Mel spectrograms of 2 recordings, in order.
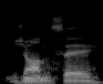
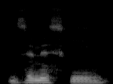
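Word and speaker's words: Tzimisce: I was told by a person of Russian and Wallachian extraction that the word is pronounced Jamasay, not Zimiski, but everyone says Zimiski.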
